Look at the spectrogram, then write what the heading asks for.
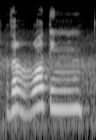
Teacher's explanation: دال را زبر ذر، را زبر را ذرا، تا دو زیر تن، ذراتن۔ را کے اوپر زبر ہے تو ہم را کو موٹا پڑھیں گے، دال کو نرم پڑھیں گے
